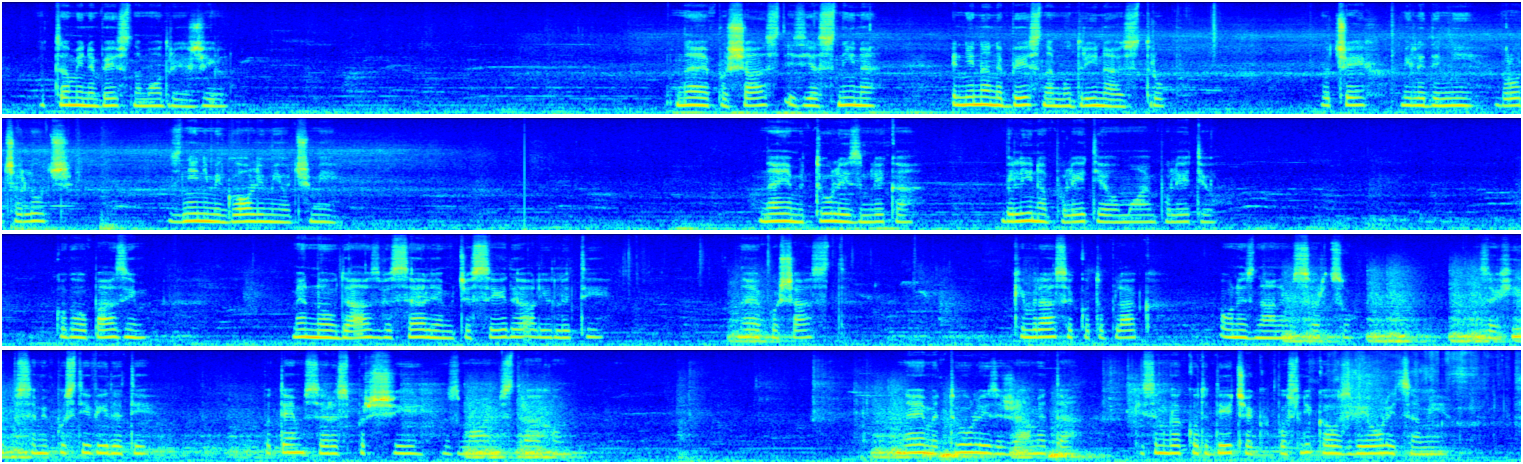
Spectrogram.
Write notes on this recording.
reading poem Pošast ali Metulj? (Mostru o pavea?) by Pier Paolo Pasolini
